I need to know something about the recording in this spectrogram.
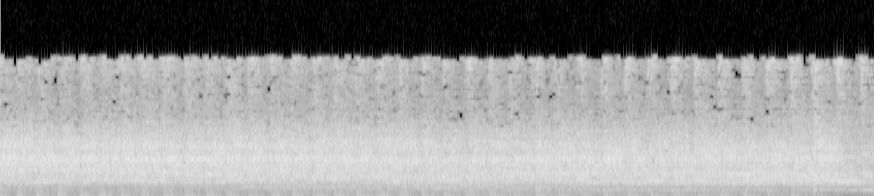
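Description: Folk orchestra playing loudly, driven by fast, dense drumming with a bright shimmer of metal percussion over it.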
